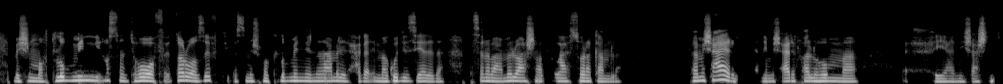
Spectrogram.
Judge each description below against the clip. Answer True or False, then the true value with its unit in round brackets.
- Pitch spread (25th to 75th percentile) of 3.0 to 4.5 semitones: False (2.4 semitones)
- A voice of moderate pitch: True (150 Hz)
